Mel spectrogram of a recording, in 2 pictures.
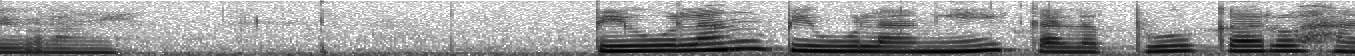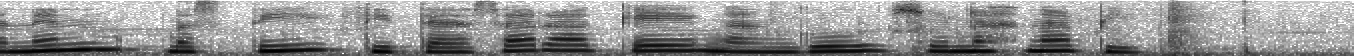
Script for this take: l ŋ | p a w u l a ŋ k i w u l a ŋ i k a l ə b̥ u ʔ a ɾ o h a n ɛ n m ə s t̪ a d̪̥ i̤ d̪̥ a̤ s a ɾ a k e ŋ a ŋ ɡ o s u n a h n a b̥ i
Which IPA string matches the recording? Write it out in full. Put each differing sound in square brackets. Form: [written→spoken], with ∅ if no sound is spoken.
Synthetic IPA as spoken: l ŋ | p [a→i] w u l a ŋ [k→p] i w u l a ŋ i k a l ə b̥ u [ʔ→k] a ɾ o h a n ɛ n m ə s t̪ [a→i] d̪̥ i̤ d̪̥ a̤ s a ɾ a k e ŋ a ŋ ɡ o s u n a h n a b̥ i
